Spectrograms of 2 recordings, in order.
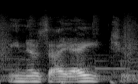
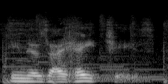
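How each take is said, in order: The two takes are said the same way.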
